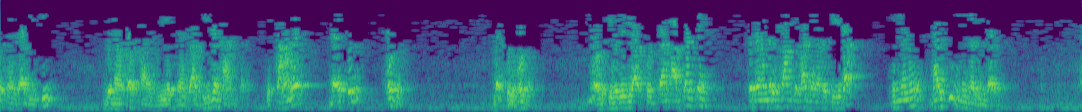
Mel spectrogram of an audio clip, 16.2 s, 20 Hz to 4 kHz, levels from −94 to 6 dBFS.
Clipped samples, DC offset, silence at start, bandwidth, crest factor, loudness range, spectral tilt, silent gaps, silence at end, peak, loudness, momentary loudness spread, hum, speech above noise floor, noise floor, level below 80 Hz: under 0.1%; under 0.1%; 0 s; 3.1 kHz; 16 dB; 3 LU; -11.5 dB/octave; none; 0 s; -4 dBFS; -19 LUFS; 16 LU; none; 26 dB; -43 dBFS; -58 dBFS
